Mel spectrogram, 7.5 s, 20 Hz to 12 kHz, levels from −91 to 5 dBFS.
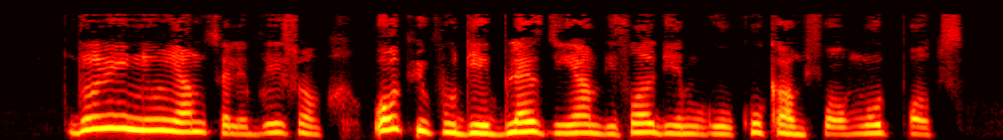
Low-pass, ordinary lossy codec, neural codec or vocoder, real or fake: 10.8 kHz; MP3, 32 kbps; codec, 24 kHz, 1 kbps, SNAC; fake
